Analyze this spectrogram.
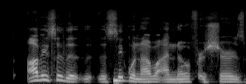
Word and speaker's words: Siguanaba: Yeah, it's Siguanaba, Siguanaba?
